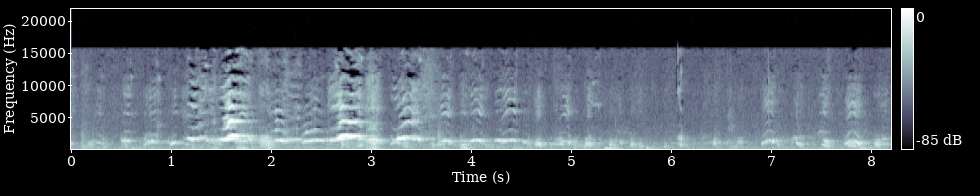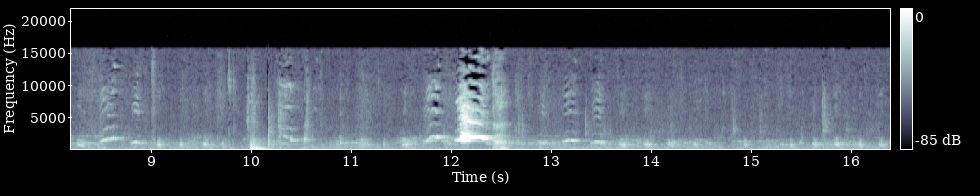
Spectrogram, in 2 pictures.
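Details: Black Labrador Retriever puppies, a December 2010 litter of six males and four females, nursing from their mother; soft overlapping squeaks, whimpers and grunts with a few louder high yelps near the start and again around twelve seconds, indoors.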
